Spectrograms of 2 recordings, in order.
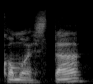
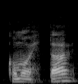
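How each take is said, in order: First: The S is pronounced as a full hiss. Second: The S is aspirated, like a breathy h.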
